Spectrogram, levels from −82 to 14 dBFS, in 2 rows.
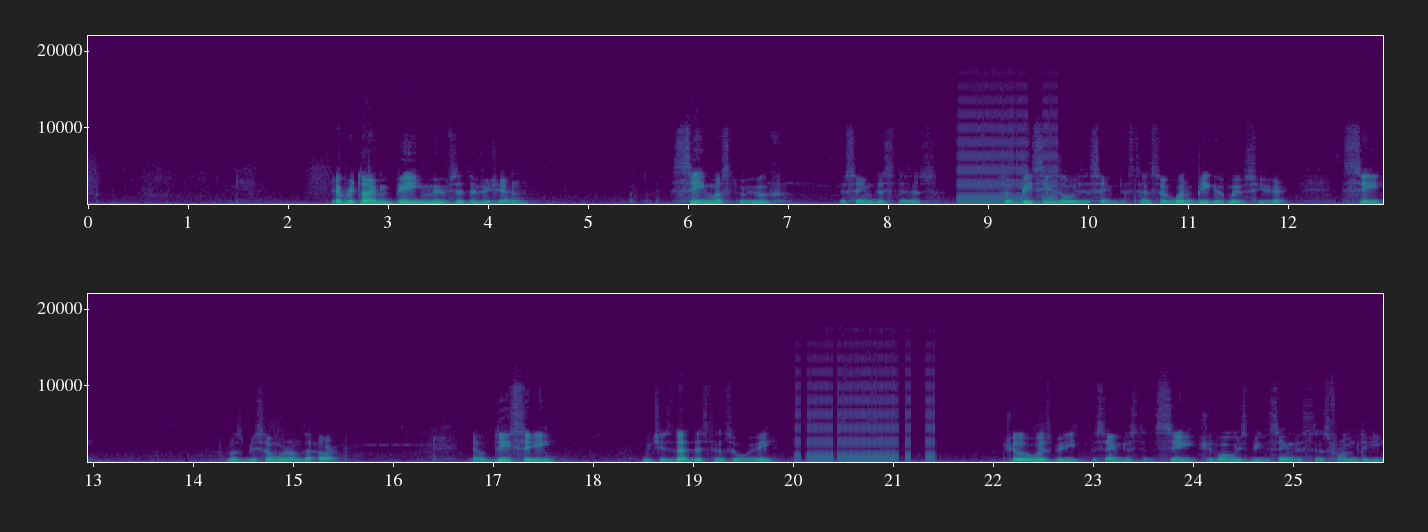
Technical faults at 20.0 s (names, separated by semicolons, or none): GSM phone buzz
